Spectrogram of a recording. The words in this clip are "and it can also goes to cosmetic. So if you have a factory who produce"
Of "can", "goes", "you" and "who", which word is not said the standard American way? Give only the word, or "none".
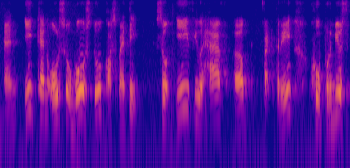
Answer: goes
